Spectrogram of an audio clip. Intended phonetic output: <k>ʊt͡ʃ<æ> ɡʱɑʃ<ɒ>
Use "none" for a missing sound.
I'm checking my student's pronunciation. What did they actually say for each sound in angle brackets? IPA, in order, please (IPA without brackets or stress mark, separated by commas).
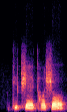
kʲ, æ, ɒ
